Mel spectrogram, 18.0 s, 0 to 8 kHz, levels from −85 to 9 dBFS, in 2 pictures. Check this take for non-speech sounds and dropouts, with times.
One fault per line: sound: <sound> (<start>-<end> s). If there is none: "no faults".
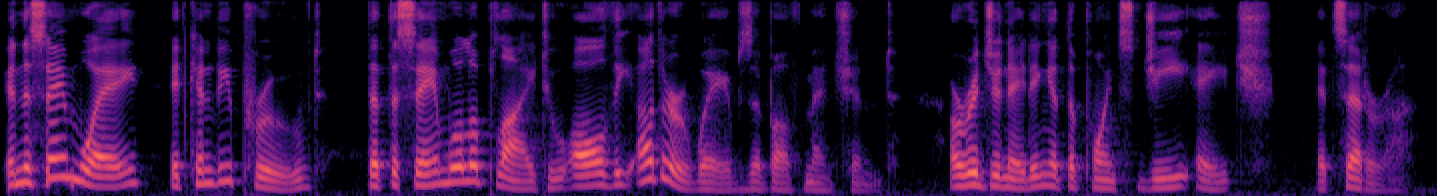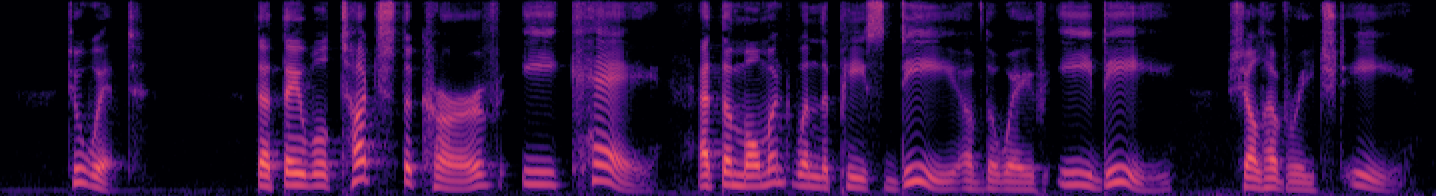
no faults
